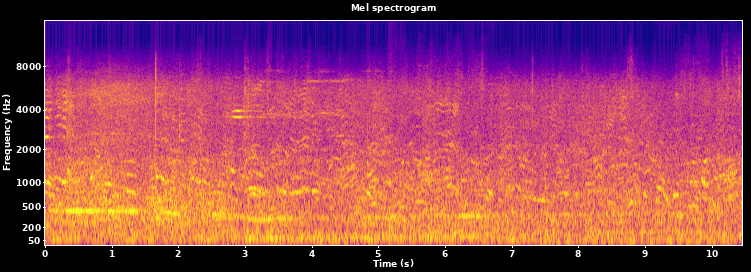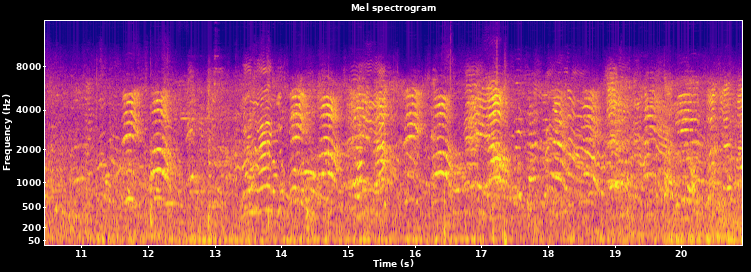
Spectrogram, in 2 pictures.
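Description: Many young children chatter and call out nearby outdoors.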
